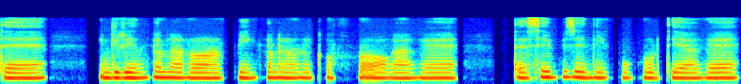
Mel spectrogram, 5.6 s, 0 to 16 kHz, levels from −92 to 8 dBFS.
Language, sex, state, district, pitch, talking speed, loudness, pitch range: Chakma, female, Tripura, Unakoti, 195 Hz, 160 wpm, -14 LUFS, 195-205 Hz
